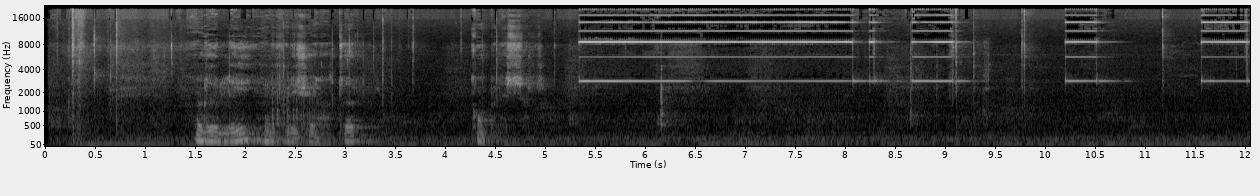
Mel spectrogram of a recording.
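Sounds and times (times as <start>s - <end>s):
multimeter continuity beeps: 5.3s - 9.4s, 10.2s - 12.0s.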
